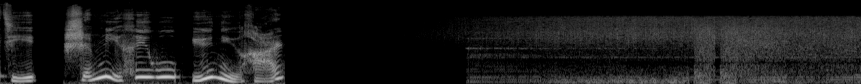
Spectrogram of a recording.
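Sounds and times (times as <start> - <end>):
speech: 0.1 - 2.9
heavy rain pouring: 4.7 - 8.6.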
